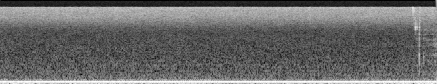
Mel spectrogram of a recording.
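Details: Mike Smith Metro lantern retrofitted from a CDO lamp to a GEC high-pressure sodium lamp, running outdoors as the sodium orange comes through during warm-up. Steady low electrical hum that never wavers: normal ballast hum.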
